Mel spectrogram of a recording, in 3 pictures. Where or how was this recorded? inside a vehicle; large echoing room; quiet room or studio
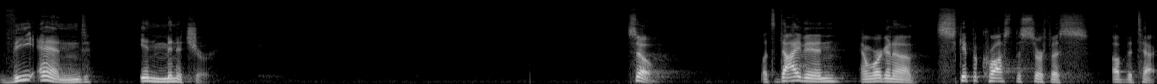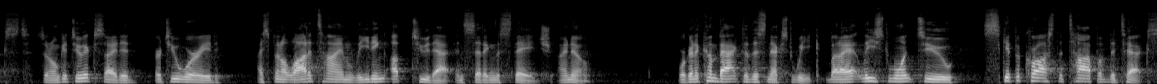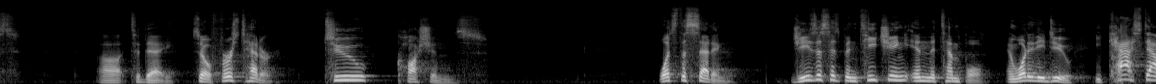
large echoing room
